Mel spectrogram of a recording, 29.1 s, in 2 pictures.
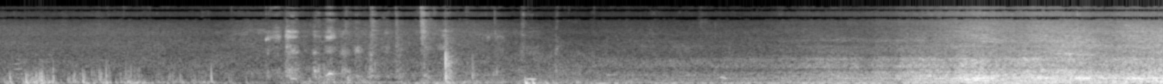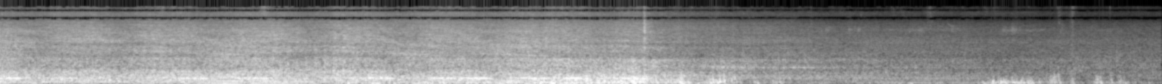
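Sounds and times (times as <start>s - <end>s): train passing at speed: 1.4s - 29.0s.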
